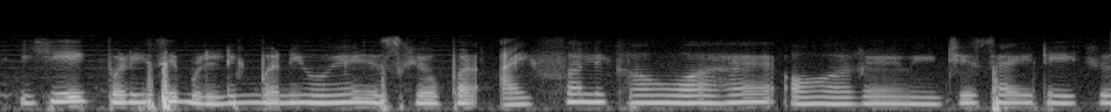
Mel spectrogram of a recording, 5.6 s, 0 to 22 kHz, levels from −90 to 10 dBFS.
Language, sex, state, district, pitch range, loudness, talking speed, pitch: Hindi, female, Punjab, Kapurthala, 205-245 Hz, -22 LUFS, 195 wpm, 235 Hz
